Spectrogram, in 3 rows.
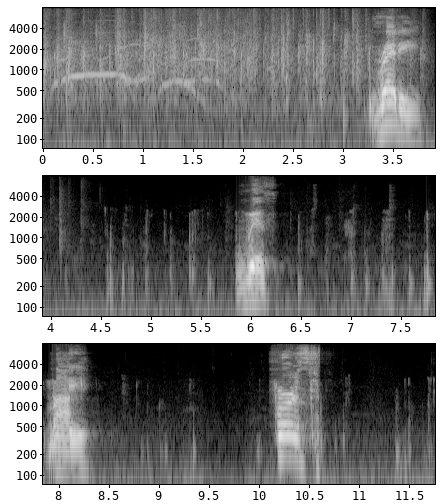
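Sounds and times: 
audience applause: 0:00.0 - 0:04.4
speech: 0:03.3 - 0:03.9, 0:05.9 - 0:06.3, 0:08.0 - 0:08.4, 0:10.2 - 0:10.7.

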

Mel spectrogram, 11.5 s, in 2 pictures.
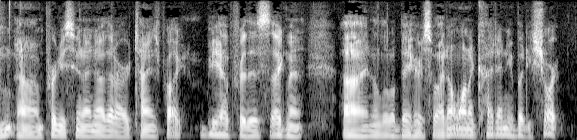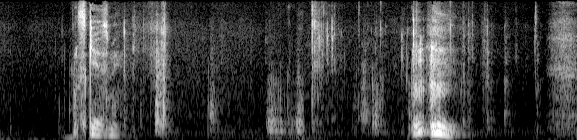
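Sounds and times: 
speech: 0:00.0 - 0:05.7, 0:06.5 - 0:07.5, 0:09.9 - 0:10.5
person drinking water: 0:08.4 - 0:11.5.

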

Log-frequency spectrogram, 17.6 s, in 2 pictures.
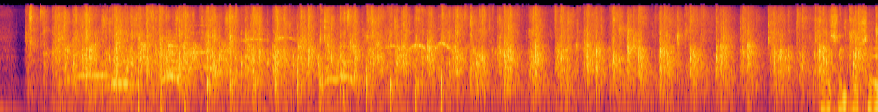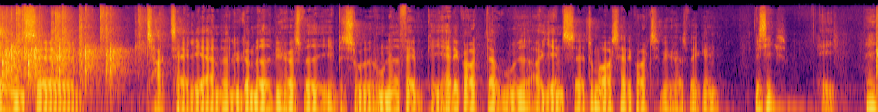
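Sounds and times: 
audience applause and clapping: 0:00.2 - 0:10.2
speech: 0:08.4 - 0:09.7, 0:10.3 - 0:17.5.

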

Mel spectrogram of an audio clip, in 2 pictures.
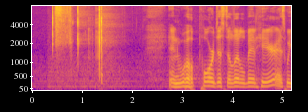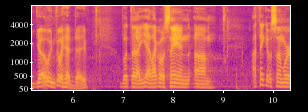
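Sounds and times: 
beer can opening: 0:00.4 - 0:01.9
speech: 0:02.8 - 0:08.9, 0:09.6 - 0:10.3.

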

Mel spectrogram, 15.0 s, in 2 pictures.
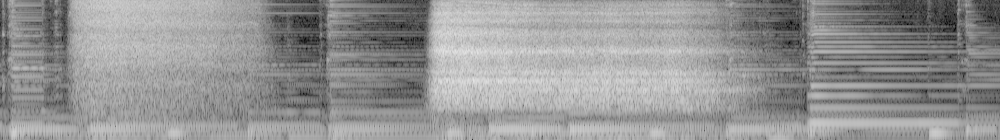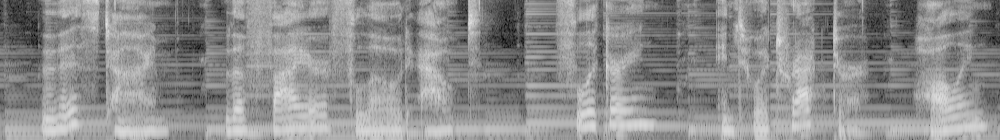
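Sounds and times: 
deep dragon breath in and out: 0:00.5 - 0:02.1, 0:03.2 - 0:05.8
speech: 0:07.8 - 0:11.1, 0:11.8 - 0:14.9.

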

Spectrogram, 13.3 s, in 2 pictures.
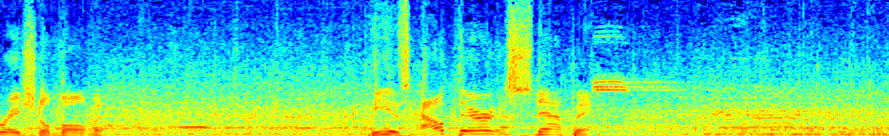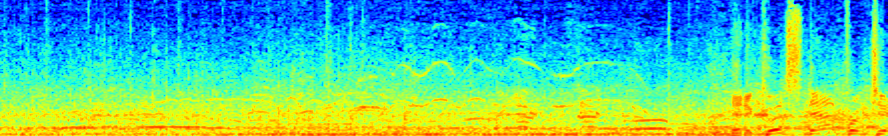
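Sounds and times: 
speech: 0:00.0 - 0:01.0, 0:02.8 - 0:04.7, 0:12.2 - 0:13.3
football stadium crowd cheering: 0:00.0 - 0:13.3
high whistles from stadium crowd: 0:04.4 - 0:05.2, 0:08.9 - 0:11.5.

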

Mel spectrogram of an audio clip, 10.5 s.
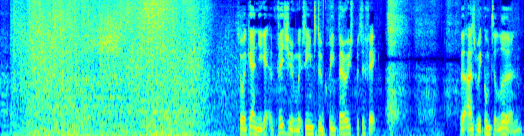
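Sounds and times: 
drones firing and exploding: 0:00.0 - 0:06.0
heavy low rumble: 0:00.0 - 0:08.9
speech: 0:04.8 - 0:07.7, 0:09.2 - 0:10.4.

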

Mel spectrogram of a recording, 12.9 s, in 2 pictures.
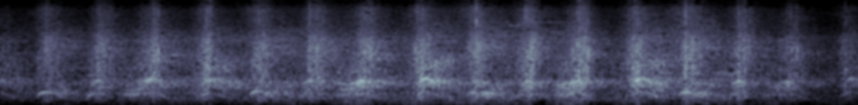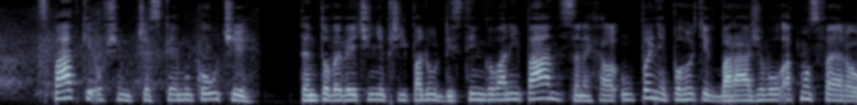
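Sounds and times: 
football fans chanting and cheering after a playoff win: 0:00.0 - 0:08.4
speech: 0:06.8 - 0:12.8.

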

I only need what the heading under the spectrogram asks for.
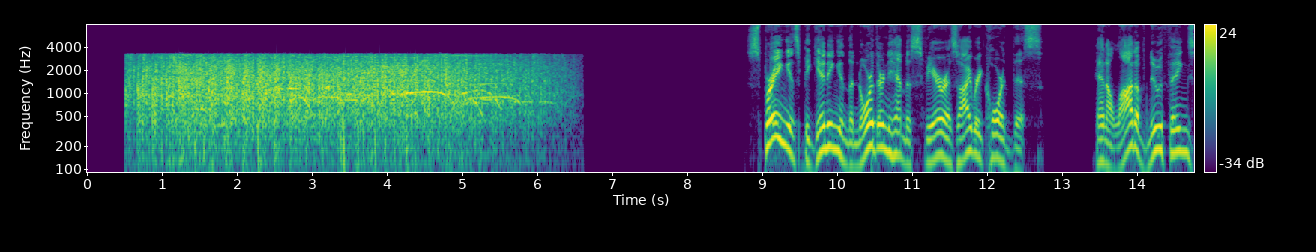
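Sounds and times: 
crowd applause: 0:00.5 - 0:06.6
speech: 0:08.9 - 0:12.8, 0:13.5 - 0:14.7.

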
